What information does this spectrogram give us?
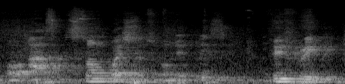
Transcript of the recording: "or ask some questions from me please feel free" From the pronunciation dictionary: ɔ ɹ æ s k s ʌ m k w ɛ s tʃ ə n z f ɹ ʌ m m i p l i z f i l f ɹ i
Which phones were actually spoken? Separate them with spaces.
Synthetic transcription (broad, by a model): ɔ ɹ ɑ s k s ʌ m k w ɛ s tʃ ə n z f ɹ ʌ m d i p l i s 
